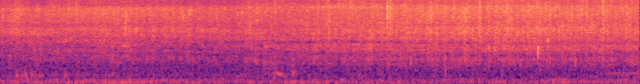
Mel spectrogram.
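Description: Meat cooking in a pot on a clay stove, a steady moderate sizzling and bubbling hiss that grows slightly louder toward the end, heard close with no talking.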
